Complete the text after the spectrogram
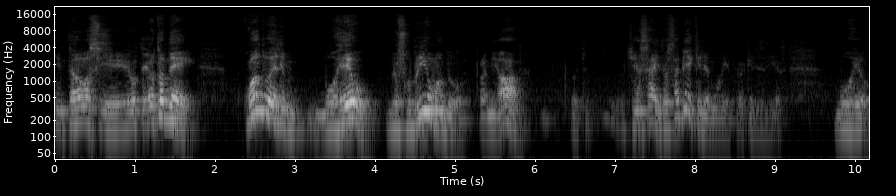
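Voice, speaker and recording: A man's fairly high, somewhat breathy voice, dark and mellow in tone, with lively intonation, big swings in loudness, a fairly slow pace, long, frequent pauses and audible room echo. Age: 70s. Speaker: veteran sports journalist. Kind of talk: casual chat.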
